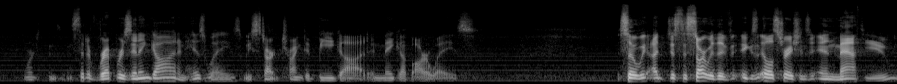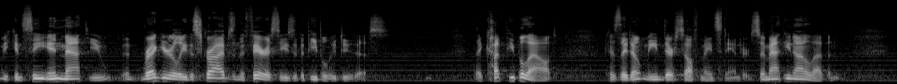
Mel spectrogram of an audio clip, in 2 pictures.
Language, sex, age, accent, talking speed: English, male, 30-49, American, 195 wpm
